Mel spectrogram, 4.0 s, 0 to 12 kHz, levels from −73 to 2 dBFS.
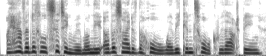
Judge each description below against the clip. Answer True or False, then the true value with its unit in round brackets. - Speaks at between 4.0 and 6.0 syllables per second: False (6.6 syllables/s)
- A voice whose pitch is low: False (220 Hz)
